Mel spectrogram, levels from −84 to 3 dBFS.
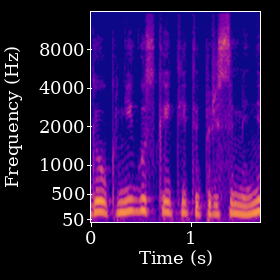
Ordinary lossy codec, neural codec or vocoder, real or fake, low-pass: Opus, 24 kbps; vocoder, 44.1 kHz, 128 mel bands every 512 samples, BigVGAN v2; fake; 14.4 kHz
